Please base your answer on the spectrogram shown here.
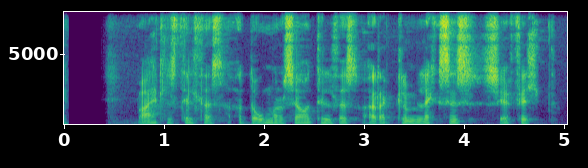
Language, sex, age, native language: Icelandic, male, 30-39, Icelandic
